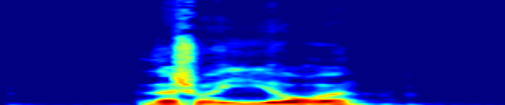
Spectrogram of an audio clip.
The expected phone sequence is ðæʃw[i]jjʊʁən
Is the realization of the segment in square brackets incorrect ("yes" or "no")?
yes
